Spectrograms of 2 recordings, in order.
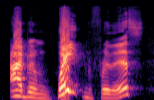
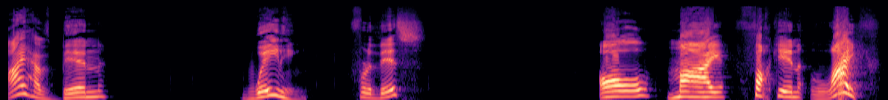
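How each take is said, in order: First: Said in the usual way. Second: Slow, heavy stress building to a loud fucking life; drawn-out emphasis. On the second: Real, not acted. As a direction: stretch every word, then punch all my fucking life. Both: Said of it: "let me tell you something".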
